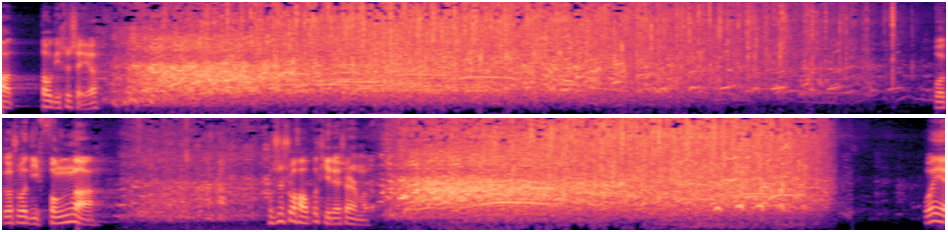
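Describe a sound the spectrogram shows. An audience laughs and applauds loudly.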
